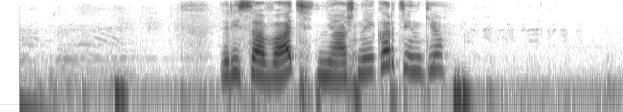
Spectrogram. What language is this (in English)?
Russian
